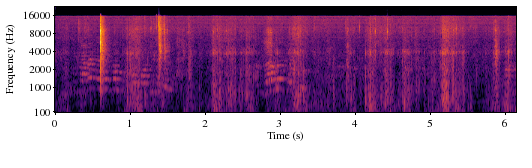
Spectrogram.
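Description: A cloth tape measure slides and rustles softly over fabric.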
